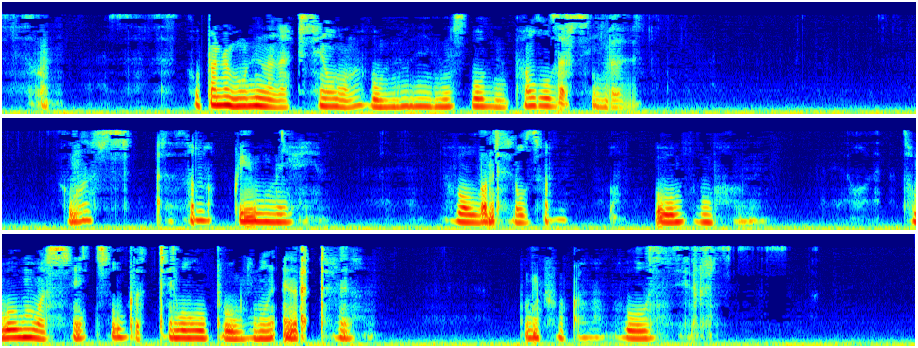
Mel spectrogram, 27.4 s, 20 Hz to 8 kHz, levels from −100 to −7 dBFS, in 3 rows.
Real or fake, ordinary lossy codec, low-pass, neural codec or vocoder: fake; MP3, 24 kbps; 7.2 kHz; autoencoder, 22.05 kHz, a latent of 192 numbers a frame, VITS, trained on many speakers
